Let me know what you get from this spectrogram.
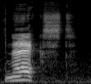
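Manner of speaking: high, loud official shout; yelled dismissal. Acted. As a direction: yell for the next pupil. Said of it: "just yelled".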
